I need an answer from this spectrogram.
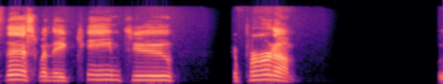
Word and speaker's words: Capernaum: verse 24 says this when they came to capernaum the letter bible says it's pronounced capernaum comes from the hebrew meaning the village of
